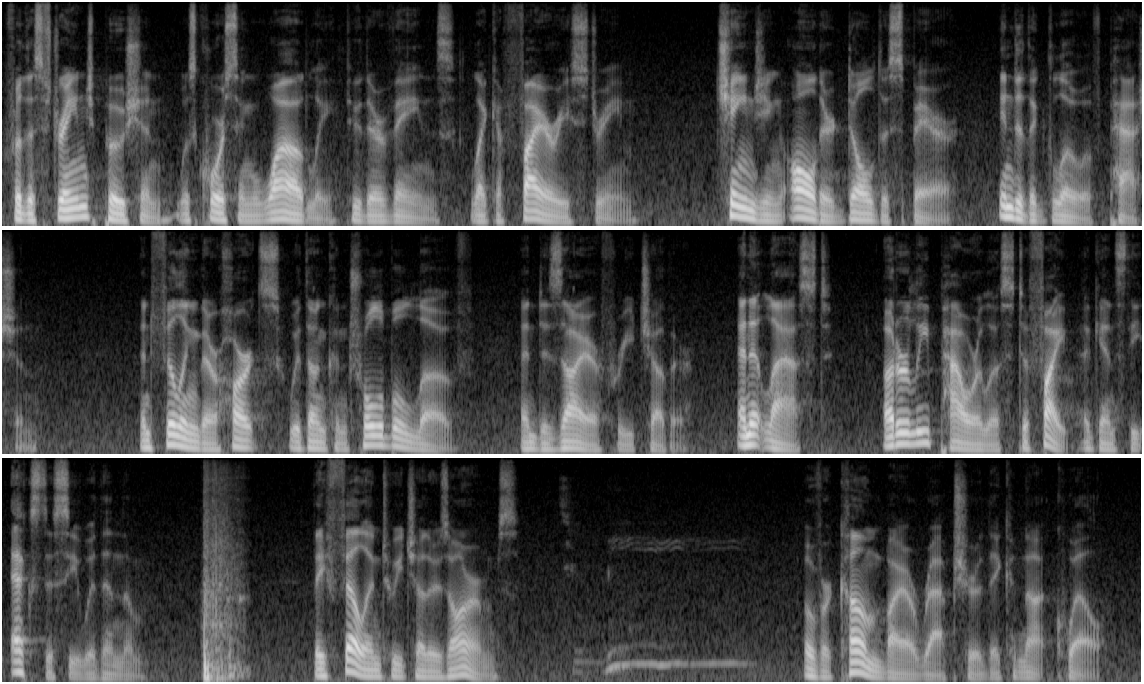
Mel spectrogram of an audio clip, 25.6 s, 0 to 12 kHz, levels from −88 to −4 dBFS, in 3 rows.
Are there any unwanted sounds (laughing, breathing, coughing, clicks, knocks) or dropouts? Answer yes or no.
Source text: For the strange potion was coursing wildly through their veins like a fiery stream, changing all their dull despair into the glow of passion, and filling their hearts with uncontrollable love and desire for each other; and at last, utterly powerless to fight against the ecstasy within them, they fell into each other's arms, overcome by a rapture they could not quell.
yes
